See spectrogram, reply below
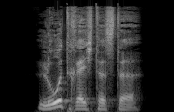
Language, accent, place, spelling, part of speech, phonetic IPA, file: German, Germany, Berlin, lotrechteste, adjective, [ˈloːtˌʁɛçtəstə], De-lotrechteste.ogg
- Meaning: inflection of lotrecht: 1. strong/mixed nominative/accusative feminine singular superlative degree 2. strong nominative/accusative plural superlative degree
